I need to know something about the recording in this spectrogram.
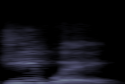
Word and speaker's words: giwe: Yeah, so the verb to go home is giwe, Giwe. G-I-W-E. Anyway, that's right. So it'd be Nuigewe. You could say Nawikiwe, it would be. Or- Giwet.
